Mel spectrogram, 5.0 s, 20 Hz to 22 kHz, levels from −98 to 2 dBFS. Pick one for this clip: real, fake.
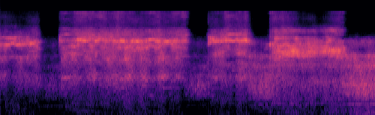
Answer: fake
